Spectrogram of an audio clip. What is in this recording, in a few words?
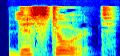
"distort", pronounce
